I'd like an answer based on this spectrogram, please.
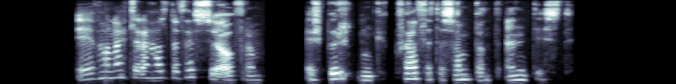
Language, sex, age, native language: Icelandic, female, 40-49, Icelandic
